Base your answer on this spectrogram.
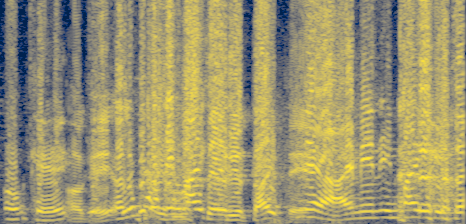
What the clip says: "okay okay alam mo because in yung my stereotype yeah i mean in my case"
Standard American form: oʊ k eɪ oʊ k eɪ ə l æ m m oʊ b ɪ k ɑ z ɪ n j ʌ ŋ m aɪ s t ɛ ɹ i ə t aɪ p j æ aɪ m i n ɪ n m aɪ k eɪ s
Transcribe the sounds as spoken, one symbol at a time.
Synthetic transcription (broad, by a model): oʊ k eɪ oʊ k eɪ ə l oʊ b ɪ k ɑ ɪ n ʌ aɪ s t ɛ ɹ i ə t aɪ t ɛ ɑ aɪ m i n ɪ n m aɪ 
